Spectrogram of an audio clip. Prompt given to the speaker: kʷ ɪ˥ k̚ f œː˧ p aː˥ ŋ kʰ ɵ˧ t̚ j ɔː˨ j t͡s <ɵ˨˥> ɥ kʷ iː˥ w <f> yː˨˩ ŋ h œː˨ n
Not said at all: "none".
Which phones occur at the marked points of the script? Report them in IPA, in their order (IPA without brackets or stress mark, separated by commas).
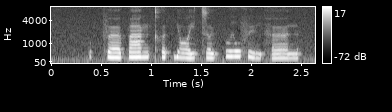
ɵ˨˥, f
